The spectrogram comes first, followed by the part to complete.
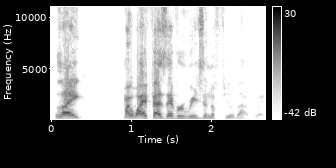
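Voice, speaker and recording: A man's voice: sits high, expressive, fairly quick, dry recording, clean studio sound. A man co-hosting a podcast, talking earnestly and rambling, with a lot of swearing. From United States. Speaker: podcast co-host. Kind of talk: casual chat.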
